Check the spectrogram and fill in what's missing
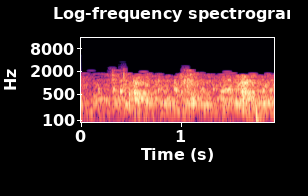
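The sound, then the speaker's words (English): A steady mechanical clatter of machinery in a newspaper composing room fills the whole stretch, dense rattling and clicking like gears and ratchets running continuously at an even loudness, with no voices. “Gee whiz, how can they compose with all this noise?”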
